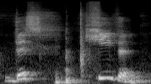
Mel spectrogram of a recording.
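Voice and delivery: slow, high-pitched disdain; [name]. Acted. Offended seller accusing the goblin, high and disdainful. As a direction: spit out the accusation in a high haughty voice. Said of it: "you can hear [name] go".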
